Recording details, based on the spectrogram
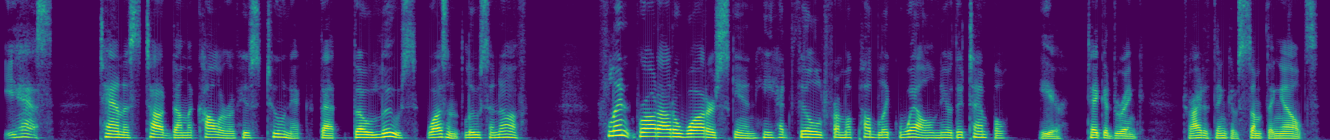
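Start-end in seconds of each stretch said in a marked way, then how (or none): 0.0-0.5 softly spoken, short answer; subdued reply. A narrator's reading. Answer to a soft question. 10.4-13.2 low-pitched dwarf voice; steady a friend in a low voice; dwarf's reassurance. A narrator's reading. Dwarf soothes anxious friend.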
